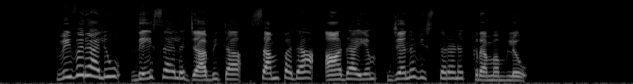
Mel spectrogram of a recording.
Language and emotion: Telugu, neutral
